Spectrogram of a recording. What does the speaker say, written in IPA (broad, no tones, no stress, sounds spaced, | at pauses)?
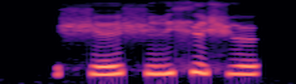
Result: ʃ e ʃ i xʲ ɐ ɕ ʏ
